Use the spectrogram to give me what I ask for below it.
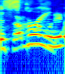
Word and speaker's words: Screet: The Screet. I'm sorry. I kept putting the T. Mr. Jay the Screet. – Yeah. We spell it like I say it. – Yeah, the Screet. And yeah. I kept saying street, you know. I saw the K, but kept saying T.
